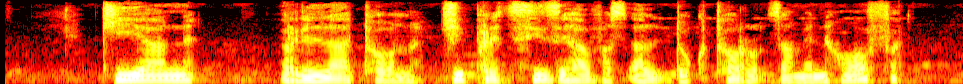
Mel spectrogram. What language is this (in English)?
Esperanto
